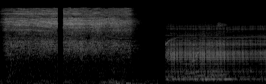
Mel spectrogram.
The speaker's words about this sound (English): Oh, my face is wet. It's just my Willowback dragon, Aquahees. Ow. Blowing water in my face. Ow, my eye.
